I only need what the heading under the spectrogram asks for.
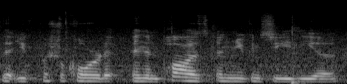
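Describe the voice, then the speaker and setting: A man with a higher voice gives a hesitant, rambling tech walkthrough, correcting himself as he goes, in a flat delivery. He's at a desk in a small room, recorded casually and unscripted by a handheld camera just behind him off-screen, with noise in the background.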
